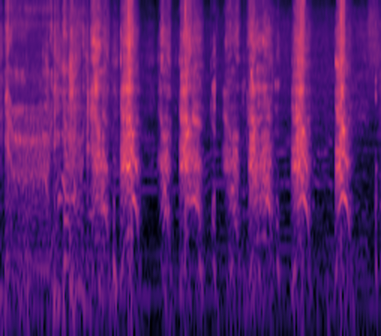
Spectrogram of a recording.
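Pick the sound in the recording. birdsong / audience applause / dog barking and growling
dog barking and growling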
